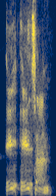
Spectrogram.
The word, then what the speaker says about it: Eitan: Eitan is how he pronounces his name.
